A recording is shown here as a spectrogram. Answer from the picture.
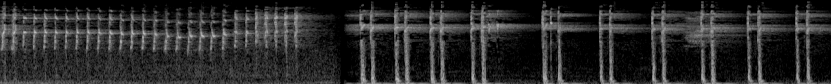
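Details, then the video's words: Bird call meant to make lovebirds respond and chatter: a fast series of sharp, high ticking notes sliding slightly downward, then a slower run of loud, clipped, high double-toned chips repeated about every half second. "Panggilan burung ini manjur bikin lovebird cepat respon dan ngekek"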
